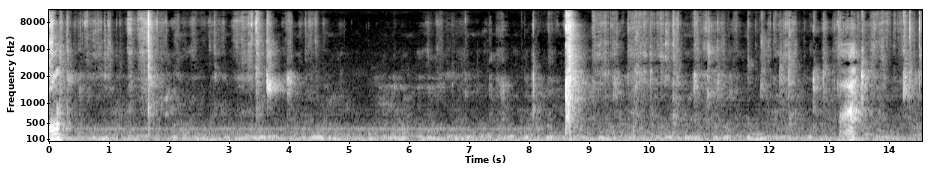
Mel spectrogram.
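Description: Small laptop parts and packaging being handled by hand: scattered light clicks and rustles, with one sharp click a little past halfway, over a faint steady low hum.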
